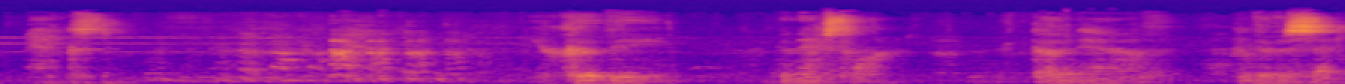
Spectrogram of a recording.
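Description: A woman speaks expressively into a microphone, heard close through a loudspeaker.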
